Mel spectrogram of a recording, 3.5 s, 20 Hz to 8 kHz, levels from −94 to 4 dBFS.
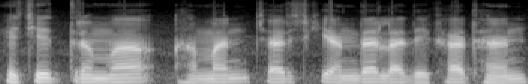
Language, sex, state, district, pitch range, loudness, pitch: Chhattisgarhi, male, Chhattisgarh, Raigarh, 110-125 Hz, -15 LUFS, 115 Hz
